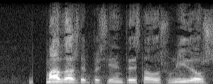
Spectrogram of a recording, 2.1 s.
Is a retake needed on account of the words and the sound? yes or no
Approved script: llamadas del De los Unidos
yes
